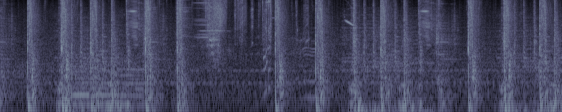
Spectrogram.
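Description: Gunfire from the player's weapon in the video game Lost Sky: a steady series of sharp, punchy shots at irregular intervals, each one fairly loud and close, with a busy background between them.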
